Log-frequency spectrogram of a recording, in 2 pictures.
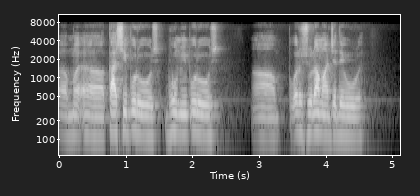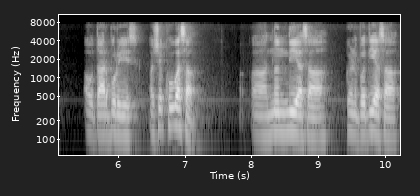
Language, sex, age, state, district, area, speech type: Goan Konkani, male, 45-60, Goa, Canacona, rural, spontaneous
